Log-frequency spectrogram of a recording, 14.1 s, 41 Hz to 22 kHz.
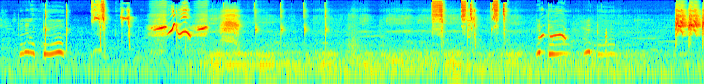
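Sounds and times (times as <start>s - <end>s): parrot squawking: 1.8s - 4.9s, 8.6s - 10.2s, 13.5s - 14.0s.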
